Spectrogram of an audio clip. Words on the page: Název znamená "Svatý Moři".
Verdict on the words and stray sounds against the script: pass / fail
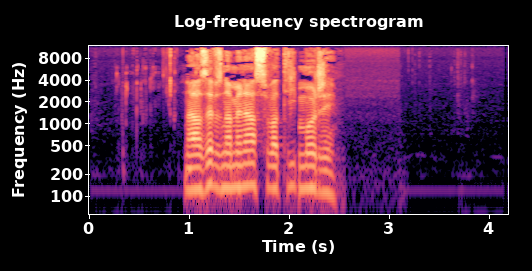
pass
